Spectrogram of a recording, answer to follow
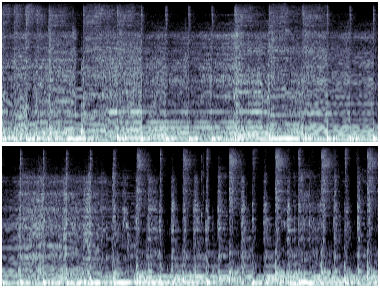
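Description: Live rock band playing an instrumental passage with electric guitars and bass guitar, the bass holding steady low notes. In the second half the rhythm tightens into a run of evenly spaced, punchy strokes.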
